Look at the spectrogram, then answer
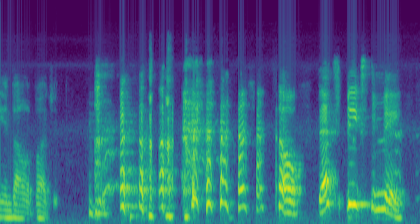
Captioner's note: laughing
